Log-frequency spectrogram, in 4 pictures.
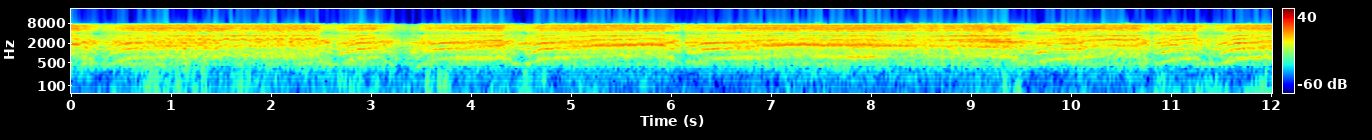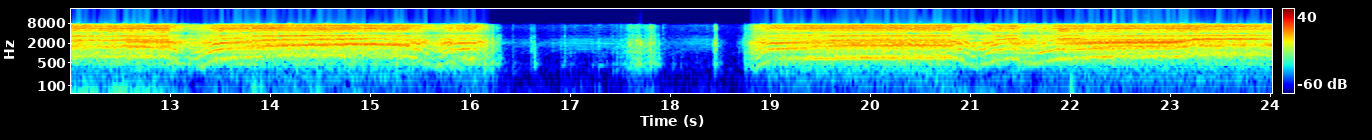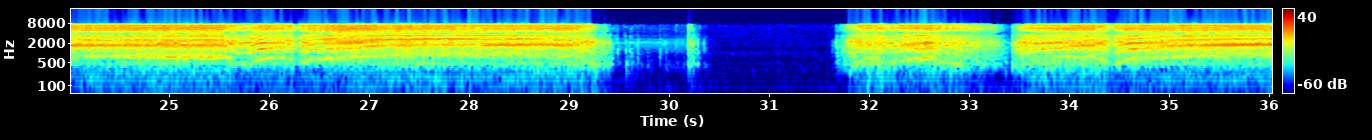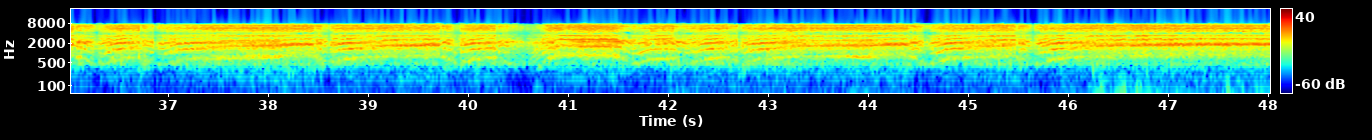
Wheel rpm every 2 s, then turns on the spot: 190, 150, 170, 190, 200, 180, 170, 210, 50, 60, 160, 190, 210, 190, 150, 10, 100, 200, 150, 200, 160, 180, 170, 210.
16-18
